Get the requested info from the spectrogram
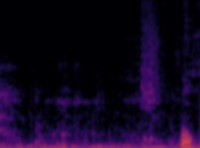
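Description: Low steady rumble of indoor room tone between words, with a faint breath about one and a half seconds in; a man starts speaking near the end.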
